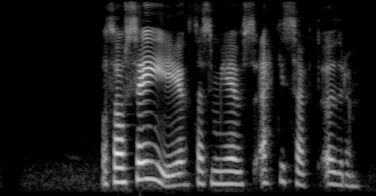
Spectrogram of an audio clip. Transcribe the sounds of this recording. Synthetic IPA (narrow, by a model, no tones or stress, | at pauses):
ɔɣθawseːjɪjɛɣθasɛmjɛɛvsɛhcɪsaxt̪œðɾʏm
